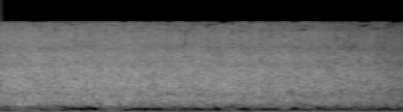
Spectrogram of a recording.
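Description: Congregation applauding: a dense, steady clapping that tapers off over the last second.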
